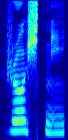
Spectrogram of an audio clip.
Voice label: "roshni", Urdu

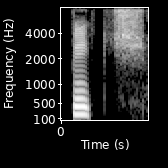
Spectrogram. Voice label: "boec" Anglian

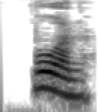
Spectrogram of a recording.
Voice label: "buan", Proto Germanic

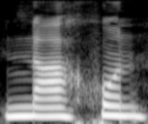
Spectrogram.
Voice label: "naxun", Urdu

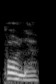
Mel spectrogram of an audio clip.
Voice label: "pole", Polish

